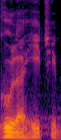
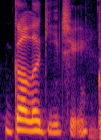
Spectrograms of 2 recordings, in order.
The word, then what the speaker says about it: Gullah Geechee: Now you said, and help me to pronounce that word because not many people, I might have said Gullahiche, but how do you say it? What is the correct pronunciation for that? Is it Gullahiche? – Gullah Geechee.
